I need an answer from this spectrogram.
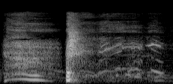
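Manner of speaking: a sharp, high gasp of shock; sudden scandalized intake of breath; imitated shocked gasp. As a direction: gasp like a stunned congregation. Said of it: "They're going".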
